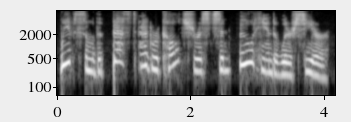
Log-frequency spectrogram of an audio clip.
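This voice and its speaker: An eager young martial arts monk acted out by a woman reader, proud and emphatic. The pitch is lifted high above ordinary talk, in a dry storybook reading. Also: very animated, measured pace, dry recording, muffled recording, heavily acted.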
